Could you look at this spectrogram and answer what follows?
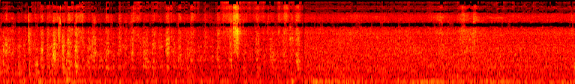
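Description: Two Labrador dogs pant steadily and close up, a rapid rhythmic breathing that runs continuously under outdoor wind noise.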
